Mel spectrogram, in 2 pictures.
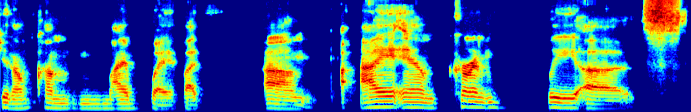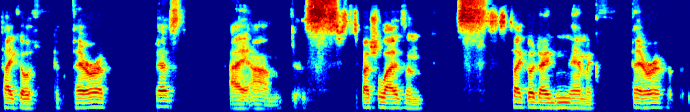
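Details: Adult man who stutters, a psychotherapist, introducing himself on a panel of people who stutter; stuttering.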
